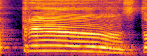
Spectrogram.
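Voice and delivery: "trânsito" with a long, strong "trân"; stress on antepenultimate syllable. Shown as a demonstration. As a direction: hold the first syllable of "trânsito". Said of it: "Sílaba tônica". ("trânsito" com "trân" forte e alongado)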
